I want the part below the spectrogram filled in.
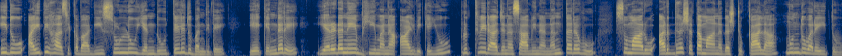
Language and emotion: Kannada, neutral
